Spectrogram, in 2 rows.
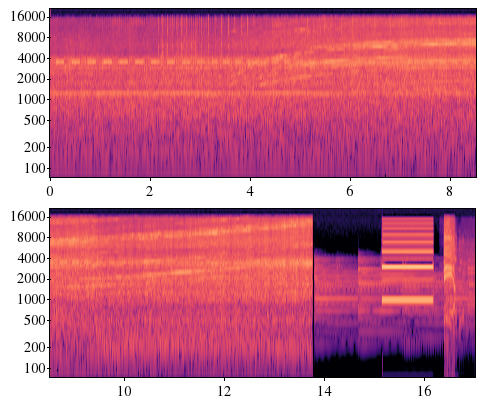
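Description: Rolls-Royce APU gas turbine, taken from a Tornado and fitted in place of the usual Lycoming piston engine in a modified Robinson R22, running with a steady roar and a high whine that climbs slowly in pitch as it speeds up. It cuts off suddenly near the end, and a short musical jingle with sustained tones follows.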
